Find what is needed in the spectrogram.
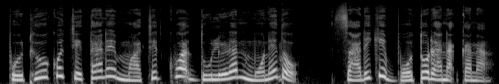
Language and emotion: Santali, disgusted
